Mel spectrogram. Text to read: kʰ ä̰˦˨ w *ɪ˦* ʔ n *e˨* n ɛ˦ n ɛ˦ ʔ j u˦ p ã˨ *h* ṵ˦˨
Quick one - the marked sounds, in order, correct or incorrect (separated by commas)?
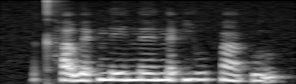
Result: incorrect, incorrect, incorrect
